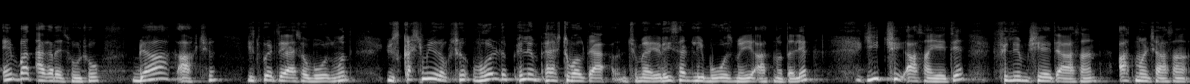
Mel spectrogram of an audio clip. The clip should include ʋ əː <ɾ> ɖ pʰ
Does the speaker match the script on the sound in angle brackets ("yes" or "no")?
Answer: no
